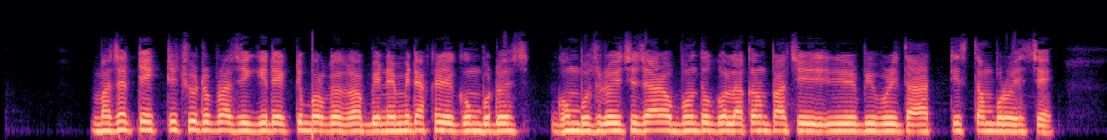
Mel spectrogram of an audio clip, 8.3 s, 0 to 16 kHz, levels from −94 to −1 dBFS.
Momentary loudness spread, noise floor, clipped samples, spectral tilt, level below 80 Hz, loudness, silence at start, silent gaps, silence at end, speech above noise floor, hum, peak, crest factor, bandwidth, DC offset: 5 LU; -75 dBFS; under 0.1%; -10 dB/octave; -50 dBFS; -13 LUFS; 0.7 s; none; 0.4 s; 62 dB; none; -2 dBFS; 12 dB; 5.8 kHz; under 0.1%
